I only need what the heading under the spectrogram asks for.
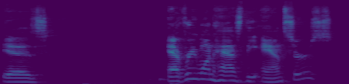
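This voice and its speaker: Animated, teasing man with lively pitch. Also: slow pace, a loud crowd. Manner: animated, teasing, profane, acts out quotes. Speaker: podcast co-host. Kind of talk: casual comedic conversation.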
